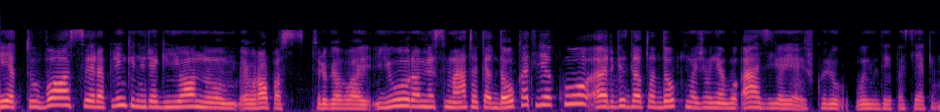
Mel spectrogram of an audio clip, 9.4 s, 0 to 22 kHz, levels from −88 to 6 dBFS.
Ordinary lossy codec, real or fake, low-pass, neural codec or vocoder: AAC, 48 kbps; fake; 7.2 kHz; codec, 16 kHz, 4 kbps, FreqCodec, smaller model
